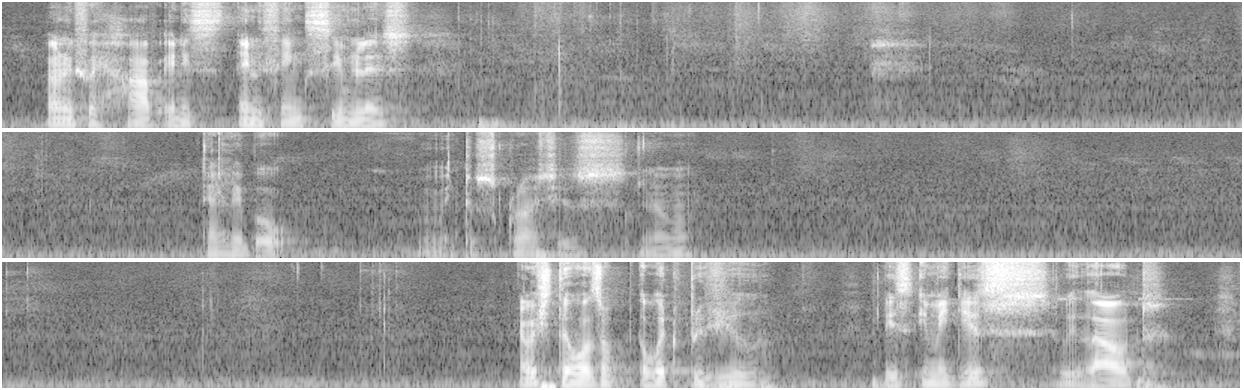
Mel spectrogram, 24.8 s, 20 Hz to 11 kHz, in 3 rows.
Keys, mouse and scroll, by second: 12.0 scroll down 1.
